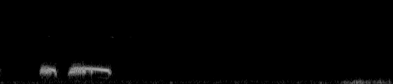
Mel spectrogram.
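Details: Single low two-note coo from a spotted dove, Kon Tum, Vietnam: a brief hoot, then a longer level one. Quiet follows, with a faint low rustle at the end.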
